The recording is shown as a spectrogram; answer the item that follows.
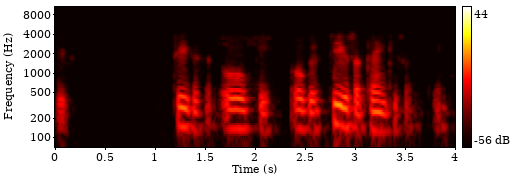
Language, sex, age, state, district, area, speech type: Hindi, male, 18-30, Uttar Pradesh, Prayagraj, urban, conversation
